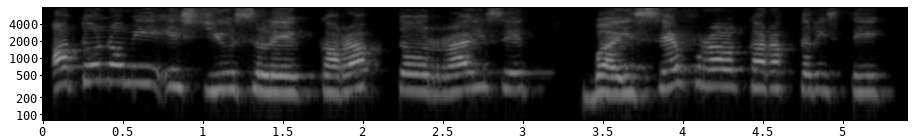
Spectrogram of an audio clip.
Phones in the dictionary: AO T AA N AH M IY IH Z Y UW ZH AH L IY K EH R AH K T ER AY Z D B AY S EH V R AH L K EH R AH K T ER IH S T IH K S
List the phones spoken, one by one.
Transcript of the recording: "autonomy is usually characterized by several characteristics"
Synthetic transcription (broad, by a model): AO T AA N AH M IY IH S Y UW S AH L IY K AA R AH K T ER AY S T B AY S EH F R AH L K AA R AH K T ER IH S T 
